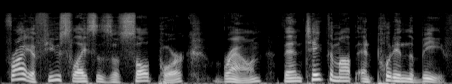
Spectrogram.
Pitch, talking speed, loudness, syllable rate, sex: 140 Hz, 225 wpm, -18 LUFS, 4.5 syllables/s, male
